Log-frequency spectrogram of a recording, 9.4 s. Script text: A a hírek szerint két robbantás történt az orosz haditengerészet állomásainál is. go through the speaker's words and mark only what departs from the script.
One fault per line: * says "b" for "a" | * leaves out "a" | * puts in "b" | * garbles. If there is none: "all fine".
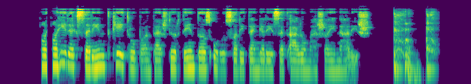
all fine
